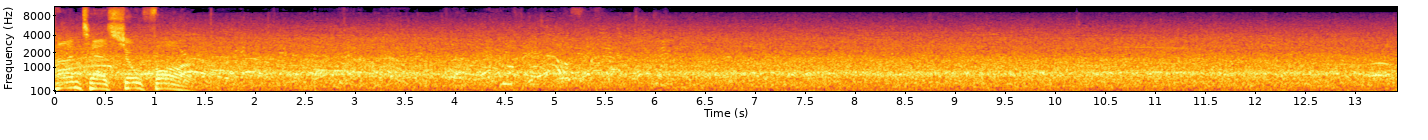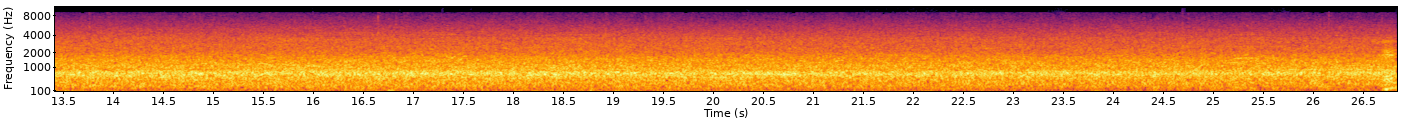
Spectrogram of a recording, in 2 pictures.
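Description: A large stadium crowd roars and cheers steadily throughout.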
